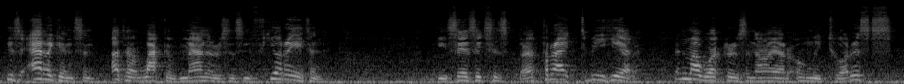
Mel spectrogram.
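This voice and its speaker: Man reading as an earnest high-voiced fantasy scholar. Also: lively intonation, moderate pace, close to an everyday voice. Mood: indignant. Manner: formal, emphatic, rhetorical. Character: earnest, fussy fantasy scholar writing a research journal. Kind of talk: dramatic reading of a game journal. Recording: clear background noise under voice.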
